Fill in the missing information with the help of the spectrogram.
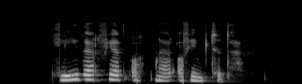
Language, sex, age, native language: Icelandic, female, 60-69, Icelandic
